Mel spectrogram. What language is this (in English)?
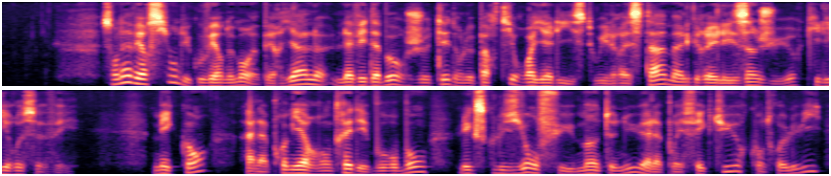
French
